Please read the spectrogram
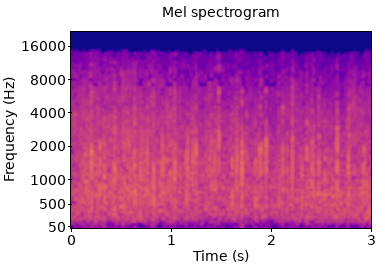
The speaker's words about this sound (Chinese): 让我们掌声再次感谢卢台长。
